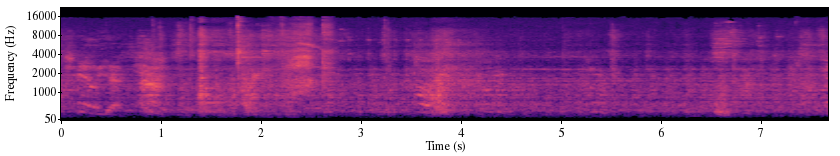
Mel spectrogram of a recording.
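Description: Combat sound effects from a video game play through a television speaker.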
